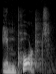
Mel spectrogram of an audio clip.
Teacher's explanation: import is stressed on the second syllable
